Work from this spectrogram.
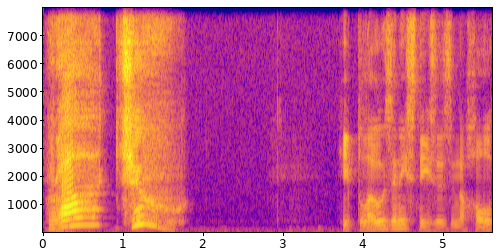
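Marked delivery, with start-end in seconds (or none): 0.1-1.8 enormous, high, loud sneeze; huge sneeze. A narrator's reading. The pepper makes the bear sneeze, a huge loud sneeze. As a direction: let the bear's sneeze explode.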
